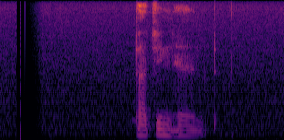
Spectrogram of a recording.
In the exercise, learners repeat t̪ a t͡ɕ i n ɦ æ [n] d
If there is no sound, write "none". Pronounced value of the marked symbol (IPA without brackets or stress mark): n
